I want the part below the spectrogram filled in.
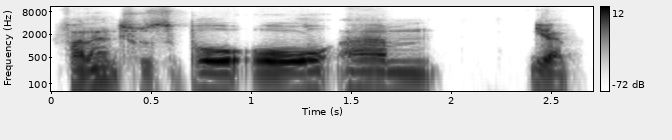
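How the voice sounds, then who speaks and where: A man's voice: low-pitched, flat delivery, a little slow, no echo, dull audio. A man giving an informal webinar presentation as a guest speaker, talking in a discursive way and often repeating his phrases.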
